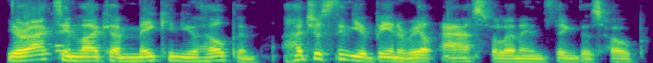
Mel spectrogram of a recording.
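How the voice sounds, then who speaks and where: Guy acting teasing fed up young dude, talks really fast, sarcastic. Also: mid-range voice, close to an everyday voice. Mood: exasperated. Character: exasperated, teasing young male friend.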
